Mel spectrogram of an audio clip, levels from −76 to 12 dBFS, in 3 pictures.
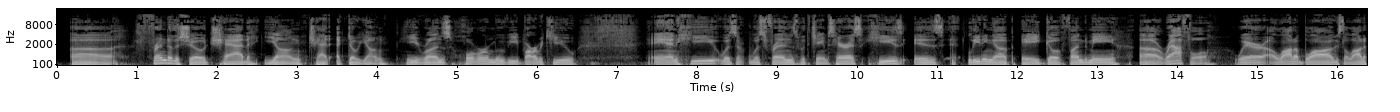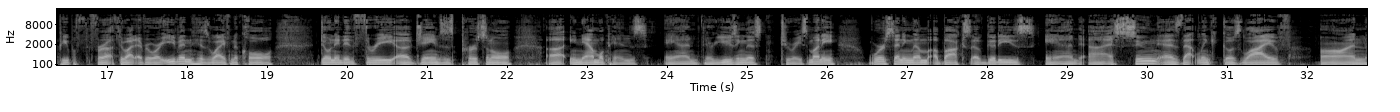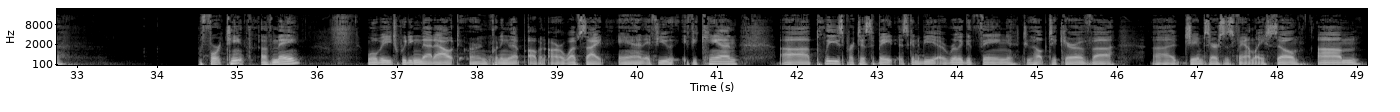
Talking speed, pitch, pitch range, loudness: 155 wpm, 95 Hz, 85-105 Hz, -20 LUFS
